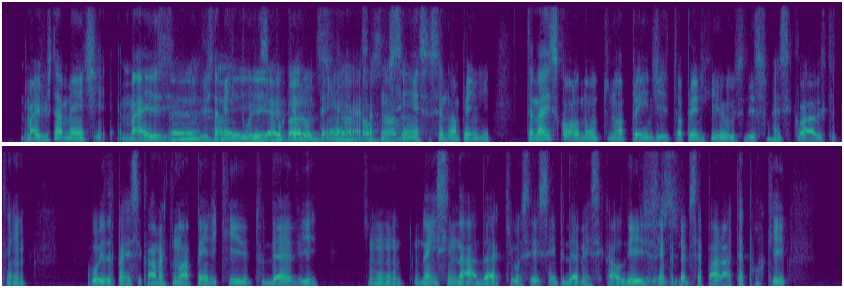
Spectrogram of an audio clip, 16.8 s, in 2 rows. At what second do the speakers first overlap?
1.7 s

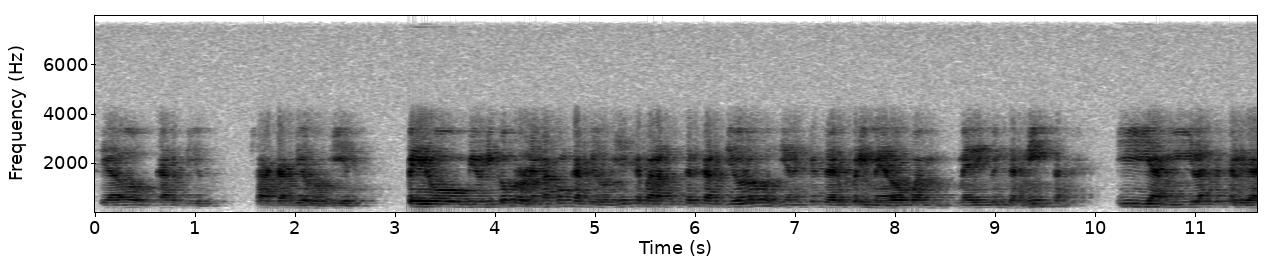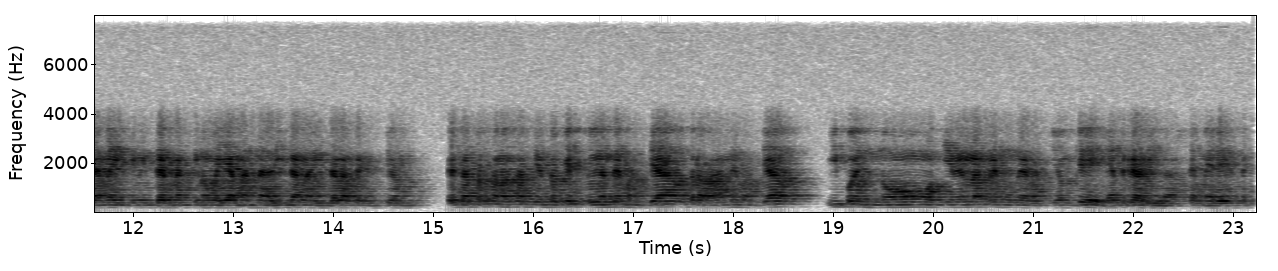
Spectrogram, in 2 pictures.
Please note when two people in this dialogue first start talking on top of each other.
none

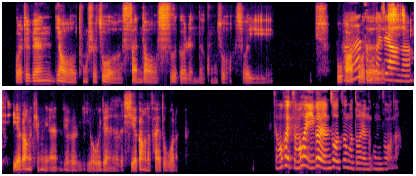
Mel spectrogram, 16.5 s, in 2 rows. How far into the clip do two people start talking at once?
6.8 s

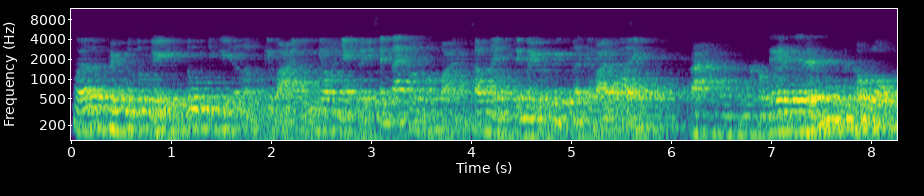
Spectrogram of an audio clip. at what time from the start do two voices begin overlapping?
none

